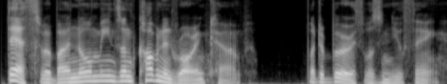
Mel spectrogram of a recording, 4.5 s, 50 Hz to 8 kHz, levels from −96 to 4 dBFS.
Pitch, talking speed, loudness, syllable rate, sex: 130 Hz, 215 wpm, -20 LUFS, 5.4 syllables/s, male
